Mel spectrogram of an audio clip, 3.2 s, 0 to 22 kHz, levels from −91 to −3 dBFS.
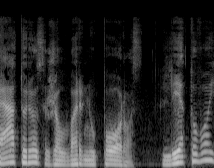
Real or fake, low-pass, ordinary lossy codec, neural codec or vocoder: fake; 14.4 kHz; AAC, 48 kbps; codec, 44.1 kHz, 7.8 kbps, DAC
